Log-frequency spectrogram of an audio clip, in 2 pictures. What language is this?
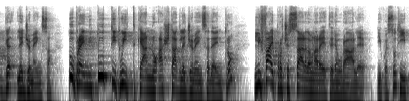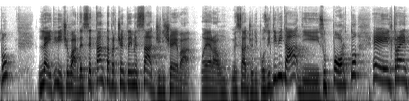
Italian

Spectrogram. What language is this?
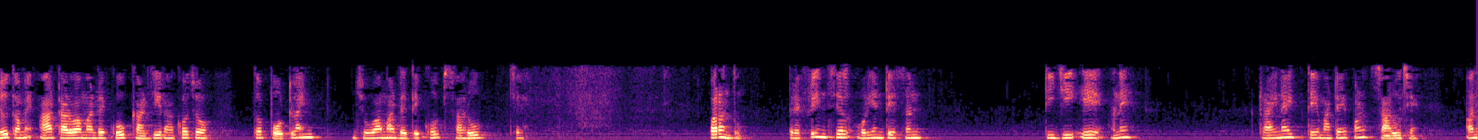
Gujarati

